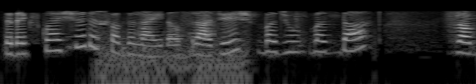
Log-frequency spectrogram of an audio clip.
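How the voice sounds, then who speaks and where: A woman's voice: high-pitched, animated, measured pace. A woman making formal scripted announcements as a conference call operator. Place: conference call over phone line. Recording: thin phone line, faint noise.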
